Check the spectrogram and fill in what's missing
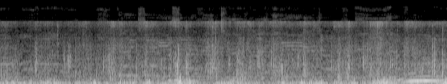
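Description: A cow lying down with the herd in a village field lows a few times amid a busy farmyard background of shuffling, hoof sounds and low rumble, with one longer moo near the end.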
